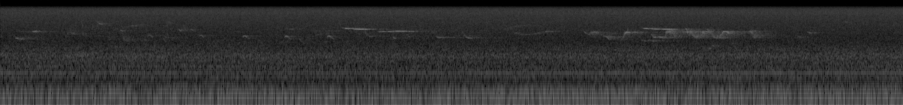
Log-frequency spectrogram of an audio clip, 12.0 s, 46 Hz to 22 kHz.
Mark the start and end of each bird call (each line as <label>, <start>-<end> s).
Black-capped Chickadee (Poecile atricapillus), 4.4-5.7 s
Scarlet Tanager (Piranga olivacea), 7.8-10.2 s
